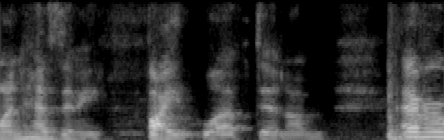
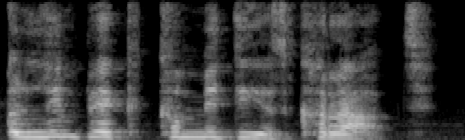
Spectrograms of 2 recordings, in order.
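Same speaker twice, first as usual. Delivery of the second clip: higher mock Russian accent, laughing at the end; Russian officials admitting the Olympic bribe, in a higher mock Russian accent; 3 semitones higher than usual. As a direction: play the Russian official cheerfully admitting corruption. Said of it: "They're like".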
